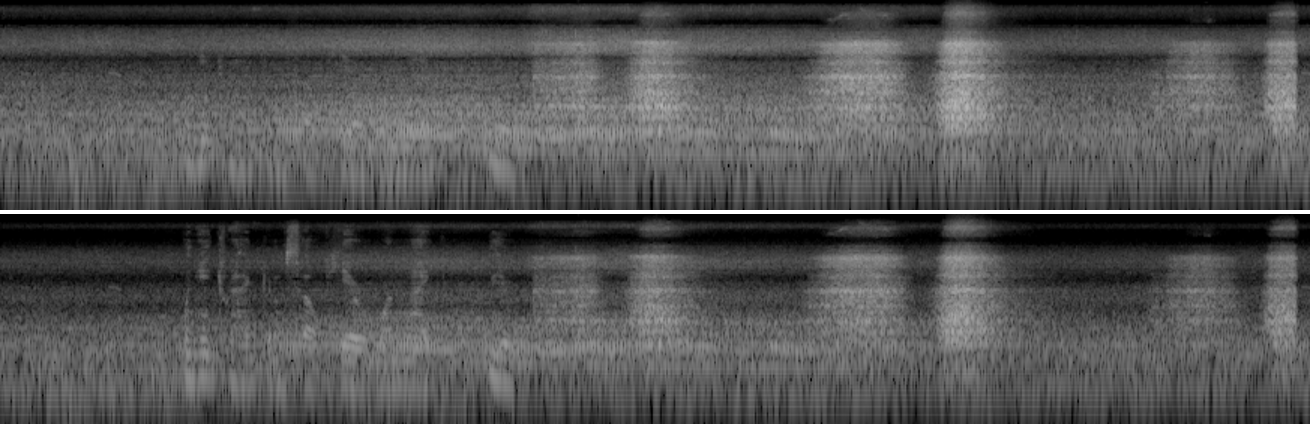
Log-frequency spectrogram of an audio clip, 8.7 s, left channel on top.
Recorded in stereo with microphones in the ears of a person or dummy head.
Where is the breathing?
20° left (ahead or behind).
